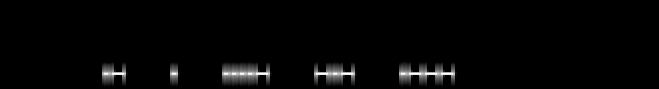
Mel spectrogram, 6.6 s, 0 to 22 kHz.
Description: Morse code, heard as a keyed tone, about 30 wpm, spaced as for 14 wpm, 700 Hz. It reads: AE4KJ
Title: USA Call Signs - 5 Characters - 4x Character Spacing - 30wpm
